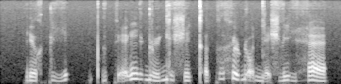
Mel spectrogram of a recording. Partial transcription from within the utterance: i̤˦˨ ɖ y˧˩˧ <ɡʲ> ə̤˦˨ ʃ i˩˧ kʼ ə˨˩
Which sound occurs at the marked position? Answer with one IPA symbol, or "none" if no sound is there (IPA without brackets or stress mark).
ɡʲ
